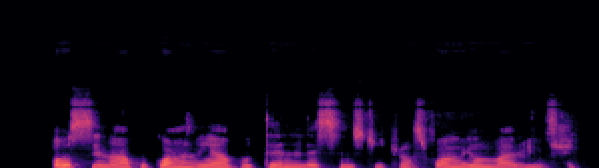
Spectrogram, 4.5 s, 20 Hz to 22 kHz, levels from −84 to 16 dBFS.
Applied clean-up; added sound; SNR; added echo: neural mask model DeepFilterNet 3.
